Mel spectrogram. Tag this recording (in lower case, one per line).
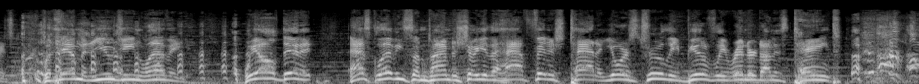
music
speech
